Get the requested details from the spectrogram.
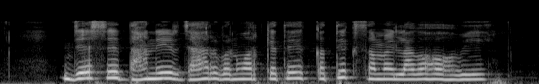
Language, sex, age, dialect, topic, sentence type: Magahi, female, 18-24, Northeastern/Surjapuri, agriculture, question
